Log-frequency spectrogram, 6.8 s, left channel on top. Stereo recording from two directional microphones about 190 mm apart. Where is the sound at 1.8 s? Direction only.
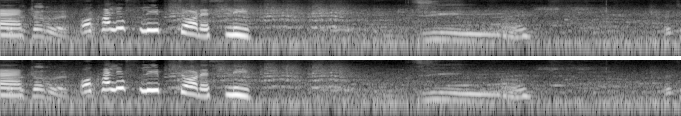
Centre (ahead or behind).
